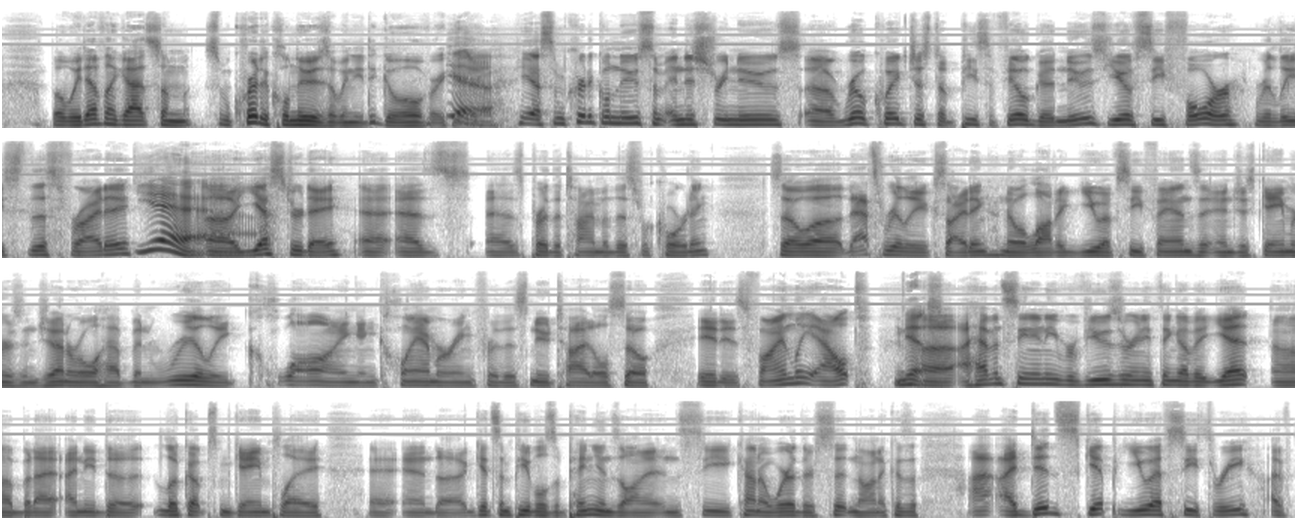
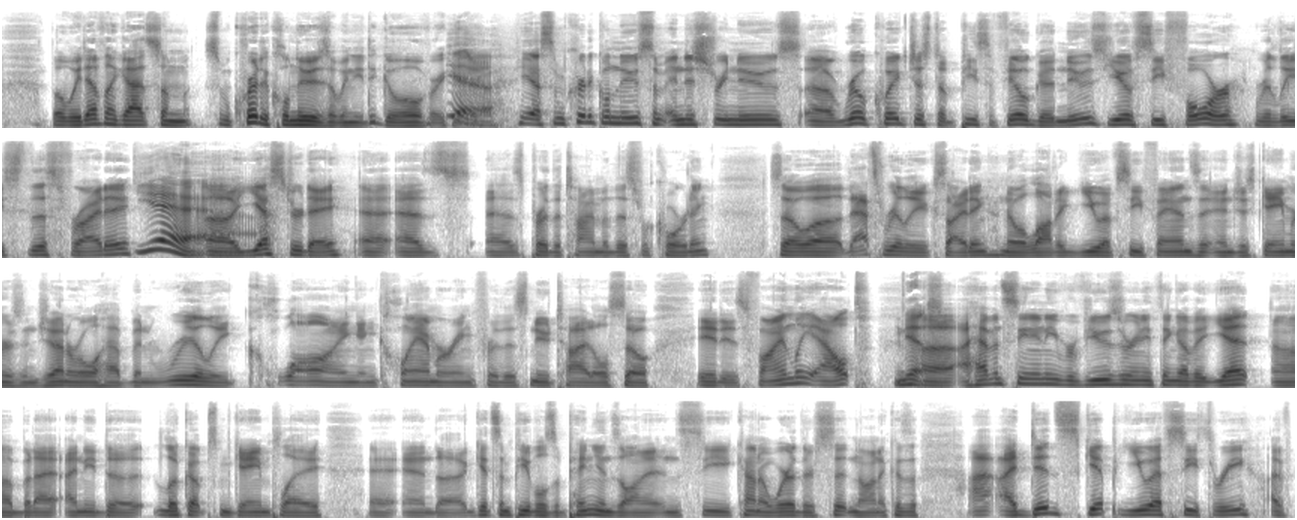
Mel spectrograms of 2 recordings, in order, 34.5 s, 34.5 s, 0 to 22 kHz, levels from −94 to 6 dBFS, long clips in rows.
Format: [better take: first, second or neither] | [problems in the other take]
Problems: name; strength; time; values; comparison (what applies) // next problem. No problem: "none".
second | high-pitched whine; faint; throughout; 5.5 kHz, 25 dB below the speech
